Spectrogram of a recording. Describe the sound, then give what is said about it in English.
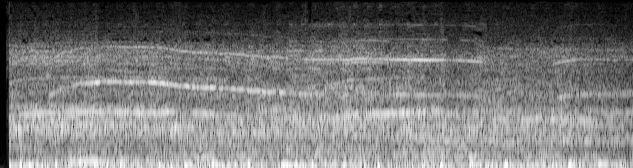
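Loud crowd cheering as hundreds of thousands welcome Pope Francis arriving at Kinshasa's Ndolo Airport, a steady unbroken roar of voices with whoops and shouts rising out of it from start to finish. “Hundreds of thousands of people welcomed Pope Francis as he arrived at Kinshasa's Ndolo Airport on Wednesday before the pontiff delivered a mass to the crowds. The crowd showed their joy while Pope Francis waved to them”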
